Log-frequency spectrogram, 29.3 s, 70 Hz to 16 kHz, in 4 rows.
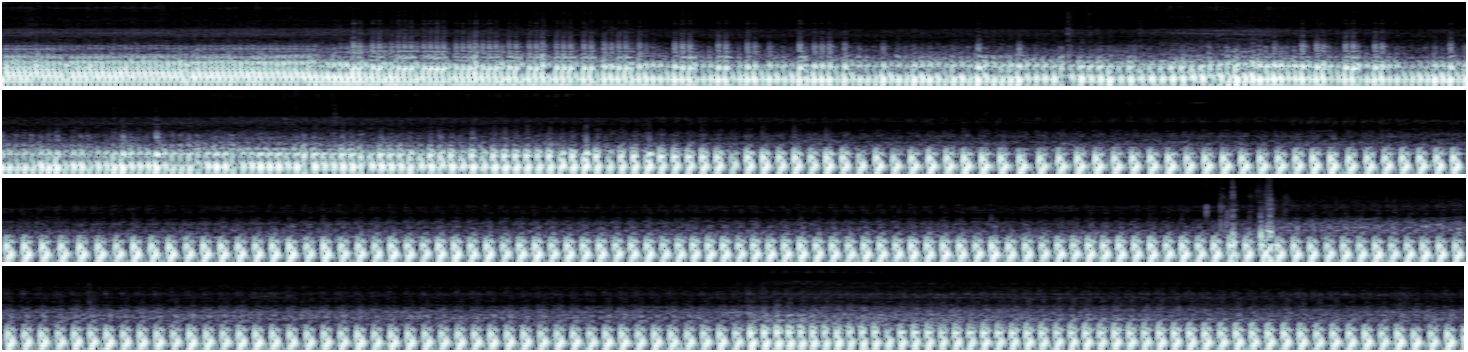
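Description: A 2006 Suzuki S40 Boulevard's 650cc single-cylinder engine runs as the bike rolls and slows, then idles from about ten seconds in with a steady, low, rapid thumping. A single sharp click comes about two-thirds of the way through.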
